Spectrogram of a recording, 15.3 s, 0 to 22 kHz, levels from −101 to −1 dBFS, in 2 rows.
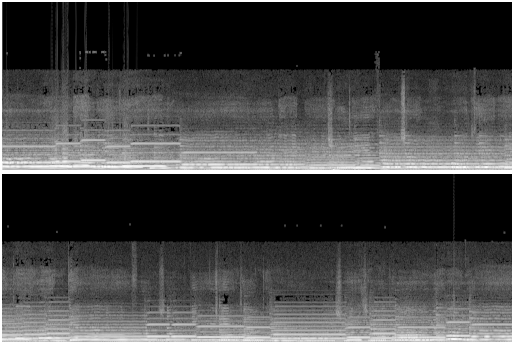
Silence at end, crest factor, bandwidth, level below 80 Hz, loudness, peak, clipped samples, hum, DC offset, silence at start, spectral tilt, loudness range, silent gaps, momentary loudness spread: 0 s; 12 dB; 9.8 kHz; -32 dBFS; -12 LUFS; 0 dBFS; under 0.1%; none; under 0.1%; 0 s; -7 dB/octave; 6 LU; none; 9 LU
